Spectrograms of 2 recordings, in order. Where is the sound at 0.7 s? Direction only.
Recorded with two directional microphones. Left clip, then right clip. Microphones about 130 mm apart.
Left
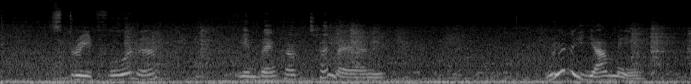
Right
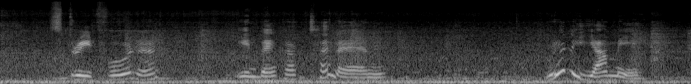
25° right (ahead or behind).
